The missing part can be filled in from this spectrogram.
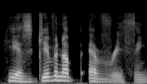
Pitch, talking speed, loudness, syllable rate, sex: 135 Hz, 205 wpm, -20 LUFS, 7.1 syllables/s, male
